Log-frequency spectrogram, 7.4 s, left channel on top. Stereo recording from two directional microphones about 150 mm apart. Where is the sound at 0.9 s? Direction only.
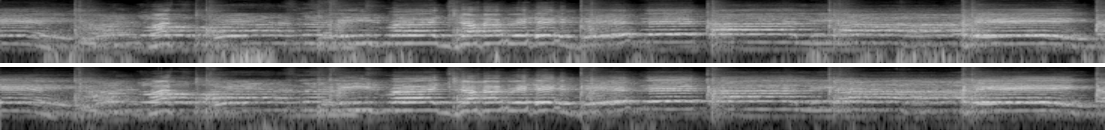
25° left (ahead or behind).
